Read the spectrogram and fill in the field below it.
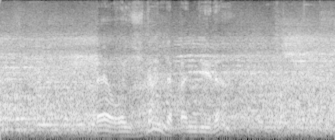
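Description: A woman talks nearby in a large echoing hall.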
